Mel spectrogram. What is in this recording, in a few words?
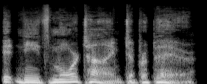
Male Tauren ERROR SUMMON SICKNESS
